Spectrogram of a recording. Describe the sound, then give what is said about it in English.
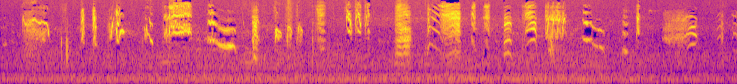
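A jay's soft whisper song, a courtship song used by males, made of many quick, varied high chirps, whistles and slurred notes in irregular bursts. No voices accompany it. “Listen to this very different jay sound called the whisper song.”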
